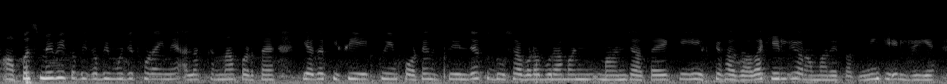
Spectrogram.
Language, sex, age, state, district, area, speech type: Urdu, female, 30-45, Delhi, North East Delhi, urban, spontaneous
